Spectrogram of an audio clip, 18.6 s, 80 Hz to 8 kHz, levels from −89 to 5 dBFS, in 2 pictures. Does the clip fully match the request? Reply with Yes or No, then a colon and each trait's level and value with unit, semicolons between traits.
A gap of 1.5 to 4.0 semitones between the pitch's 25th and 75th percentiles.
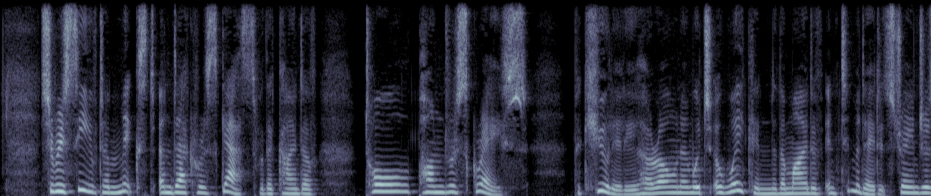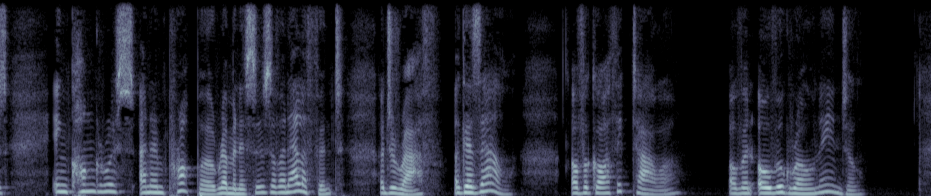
No: average, 4.9 semitones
